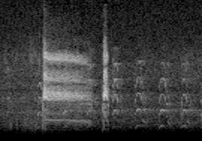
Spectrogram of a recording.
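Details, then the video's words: Wild burrowing owl, also called coruja-buraqueira, in Brazil: a loud, harsh, buzzy rasp lasting about half a second, then a short sharp burst and several faint chirping notes. "CORUJA-BURAQUEIRA (ATHENE CUNICULARIA), BURROWING OWL, CABURÉ-DO-CAMPO, CORUJA-DO-CAMPO, URUCUERA."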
